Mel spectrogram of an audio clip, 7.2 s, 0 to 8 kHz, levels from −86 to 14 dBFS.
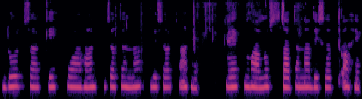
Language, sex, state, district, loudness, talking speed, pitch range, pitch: Marathi, female, Maharashtra, Dhule, -37 LUFS, 90 wpm, 260-270 Hz, 265 Hz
